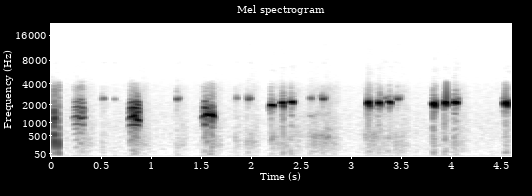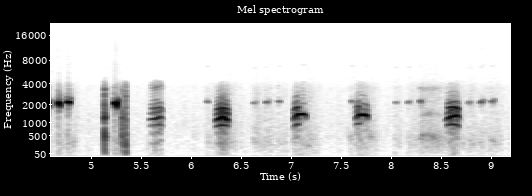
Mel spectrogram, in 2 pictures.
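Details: Calling female quail giving spaced, short nasal notes about every second, mixed with quick clusters of higher whistled pips.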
